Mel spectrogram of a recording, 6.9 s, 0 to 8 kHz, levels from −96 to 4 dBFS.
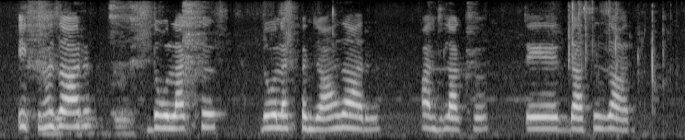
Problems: none marked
